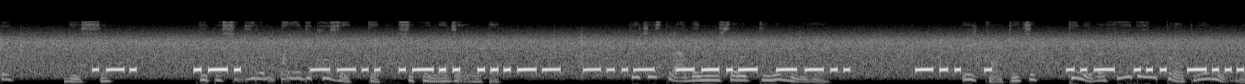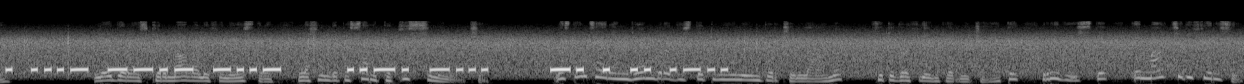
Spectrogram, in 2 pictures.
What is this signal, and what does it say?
Morse code, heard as a keyed tone, hand-sent with a straight key, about 18 wpm, 700 Hz, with radio static. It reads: R R ZL3XQZ DE US6VQX FB NEIL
